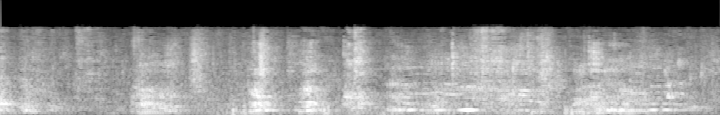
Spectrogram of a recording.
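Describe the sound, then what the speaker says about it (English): Several pigs grunt and snort in a rough, irregular run of low calls at close range, with faint voices mixed into the background. "Pigs are pigs."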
